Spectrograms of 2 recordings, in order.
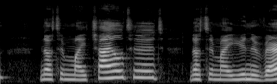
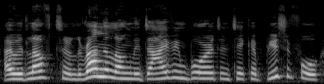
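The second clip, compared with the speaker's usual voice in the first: plain reading voice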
